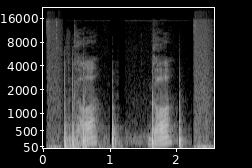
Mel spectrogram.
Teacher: they have a vocalized aspirated velar plosive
